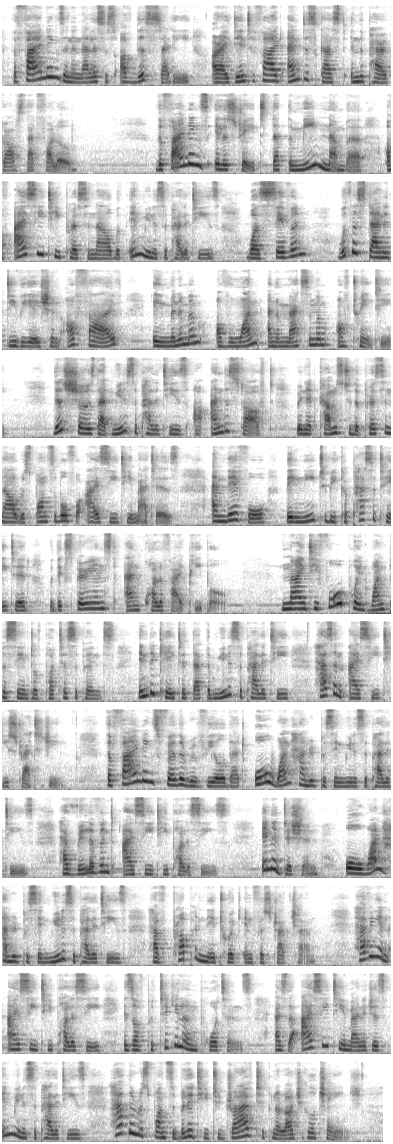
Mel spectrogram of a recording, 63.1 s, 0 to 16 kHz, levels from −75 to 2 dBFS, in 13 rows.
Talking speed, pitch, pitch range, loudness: 120 wpm, 205 Hz, 185-250 Hz, -20 LUFS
